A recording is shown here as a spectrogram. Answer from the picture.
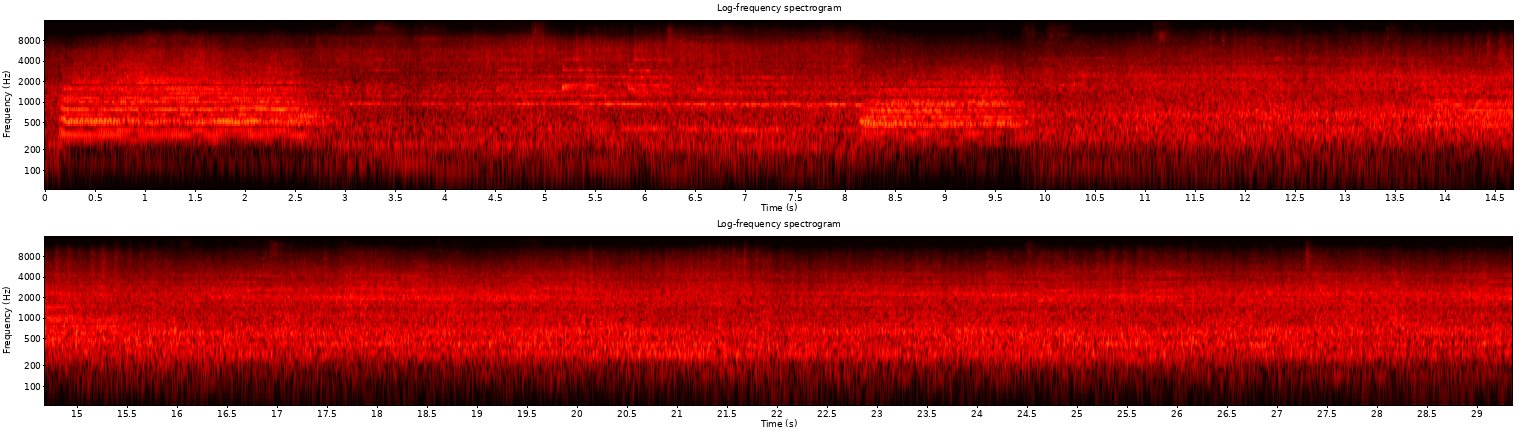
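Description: FEC freight locomotive's air horn sounding a long chord at the start and a shorter blast about eight seconds in, followed by the steady rumble and wheel clatter of a long train of autorack cars rolling past.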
